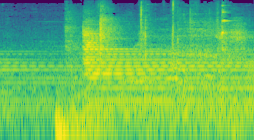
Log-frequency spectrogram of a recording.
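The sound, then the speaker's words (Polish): A clock strikes: a resonant struck tone rings out and lingers with sustained overtones, accompanied by a few lighter clicking ticks. “Zegar bije.”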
